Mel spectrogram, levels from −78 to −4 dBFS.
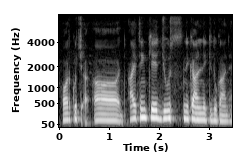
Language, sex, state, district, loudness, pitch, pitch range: Hindi, male, Himachal Pradesh, Shimla, -16 LUFS, 130 Hz, 120-155 Hz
